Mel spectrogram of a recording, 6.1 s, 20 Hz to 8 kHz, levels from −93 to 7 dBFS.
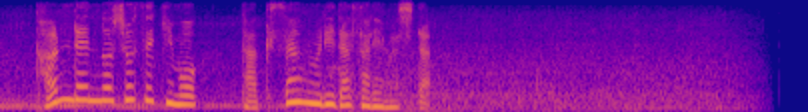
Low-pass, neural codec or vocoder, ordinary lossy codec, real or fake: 7.2 kHz; none; Opus, 32 kbps; real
